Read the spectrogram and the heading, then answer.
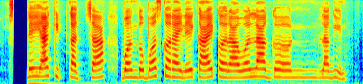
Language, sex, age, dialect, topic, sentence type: Marathi, female, 18-24, Varhadi, agriculture, question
